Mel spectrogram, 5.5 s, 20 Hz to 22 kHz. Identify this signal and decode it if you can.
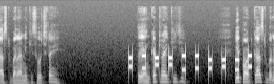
DTMF, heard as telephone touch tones, dialled by machine, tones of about 70 ms, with speech in Urdu. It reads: 8600364719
